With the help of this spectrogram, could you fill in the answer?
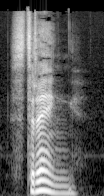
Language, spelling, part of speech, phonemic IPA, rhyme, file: Swedish, sträng, adjective / noun, /strɛŋ/, -ɛŋː, Sv-sträng.ogg
- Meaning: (adjective) 1. strict, stern 2. strict (highly regulated) 3. severe; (noun) a string (kept or intended to be kept taut, for example on an instrument, bow, or racket)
